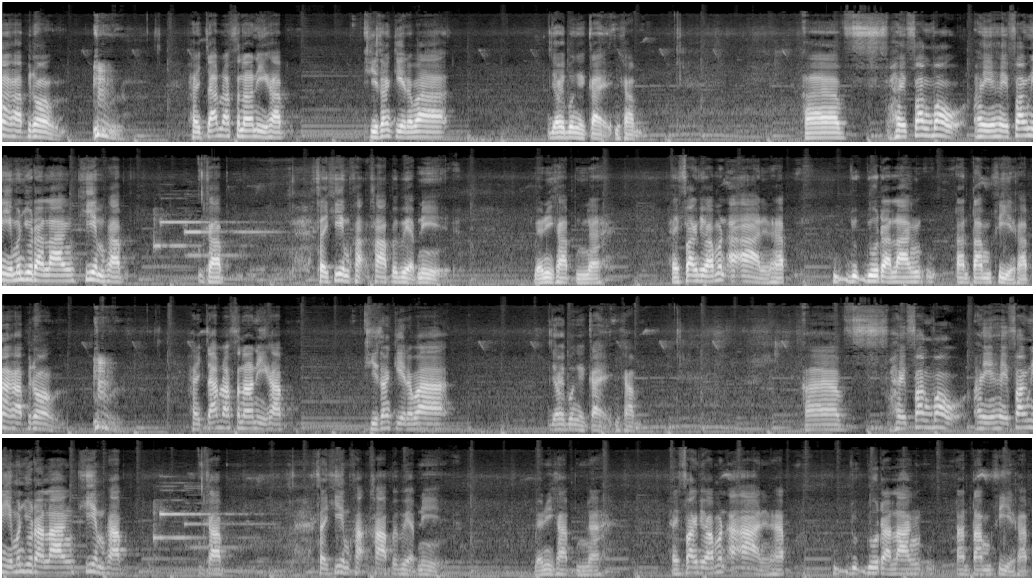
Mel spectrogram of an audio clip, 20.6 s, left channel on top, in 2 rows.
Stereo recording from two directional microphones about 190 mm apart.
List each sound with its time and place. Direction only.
0.0 s a man's voice: 25° left (ahead or behind)
5.5 s a man's voice: 25° left (ahead or behind)
8.0 s a man's voice: 25° left (ahead or behind)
